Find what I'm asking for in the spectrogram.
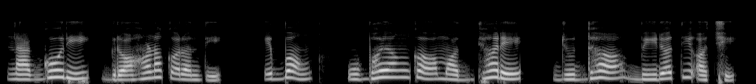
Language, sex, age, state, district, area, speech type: Odia, female, 18-30, Odisha, Kalahandi, rural, read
